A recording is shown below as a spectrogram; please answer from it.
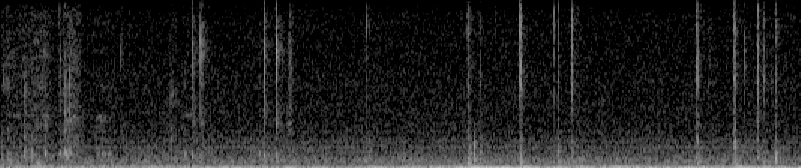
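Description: Soft, rapid clicking of a computer keyboard while data is typed into an Excel spreadsheet, uneven bursts of keystrokes with short pauses, fairly quiet and close with no talking.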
